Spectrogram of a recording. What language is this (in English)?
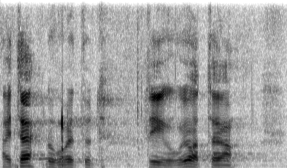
Estonian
